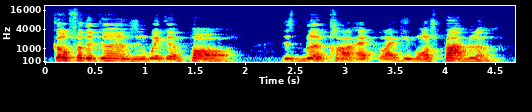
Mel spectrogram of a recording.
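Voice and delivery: high, loud alarm call to arms; urgent shout. Acted. Jamaican dealer orders his crew to grab guns, loud urgent Jamaican shout. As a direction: rouse the house for a fight. Jamaican rallies house for a fight.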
